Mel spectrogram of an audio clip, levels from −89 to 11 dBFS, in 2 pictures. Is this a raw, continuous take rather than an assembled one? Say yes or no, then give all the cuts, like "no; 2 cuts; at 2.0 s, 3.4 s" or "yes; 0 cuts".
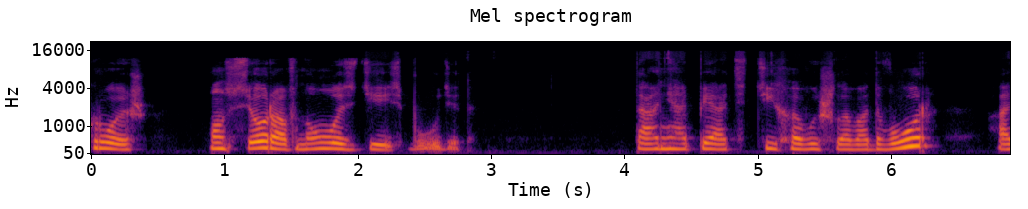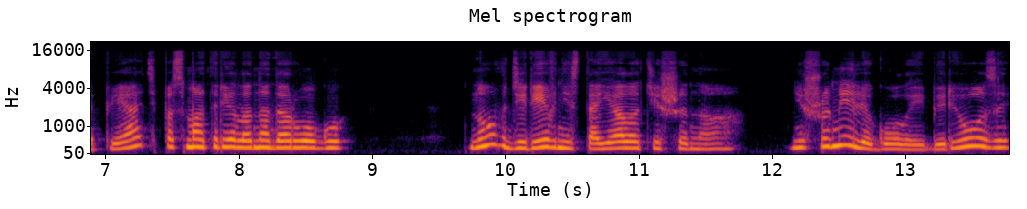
yes; 0 cuts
